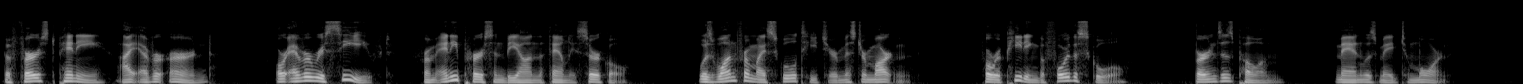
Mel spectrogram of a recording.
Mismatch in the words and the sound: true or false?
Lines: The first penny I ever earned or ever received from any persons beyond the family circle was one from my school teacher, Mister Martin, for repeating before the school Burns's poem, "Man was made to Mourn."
true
